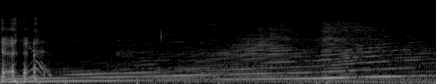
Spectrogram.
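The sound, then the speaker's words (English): A motorcycle engine revs and accelerates past, its droning pitch climbing steadily over several seconds, loud, with a brief sputter at the start. “It was a bike? And that was a bike.”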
